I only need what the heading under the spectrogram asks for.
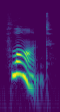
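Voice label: "flaunt", 英単語 発音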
